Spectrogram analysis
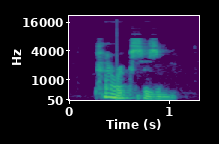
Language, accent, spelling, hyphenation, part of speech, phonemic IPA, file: English, Southern England, paroxysm, par‧ox‧y‧sm, noun, /ˈpæɹəksɪz(ə)m/, LL-Q1860 (eng)-paroxysm.wav
- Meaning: A period (especially one of several recurring periods) during the course of an illness when symptoms worsen; a sudden attack of a disease symptom, such as a bout of coughing or a seizure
